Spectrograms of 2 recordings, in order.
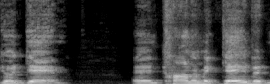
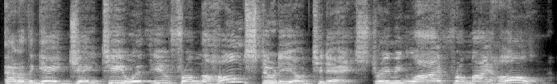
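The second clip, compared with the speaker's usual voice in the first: loud, higher, full-force host intro; radio show opener; 6 semitones higher, 11 dB louder than usual. Real, not acted. Radio host greeting listeners from the home studio, loud show-opener delivery. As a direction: punch out the show open at full volume.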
